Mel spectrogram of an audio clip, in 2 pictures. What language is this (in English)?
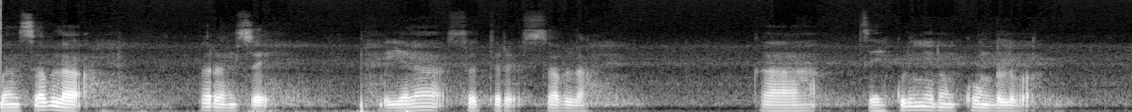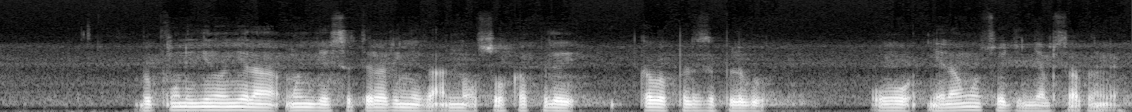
Dagbani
